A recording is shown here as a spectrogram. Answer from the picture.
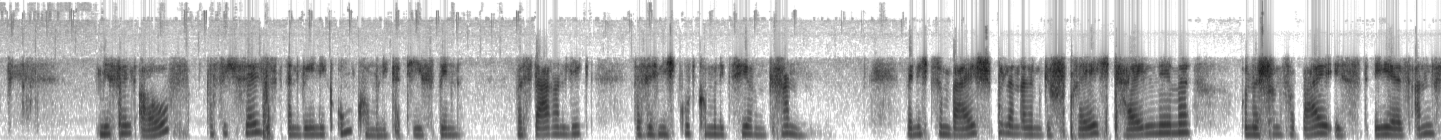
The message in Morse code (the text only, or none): none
